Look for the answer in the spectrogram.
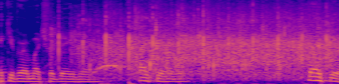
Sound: applause

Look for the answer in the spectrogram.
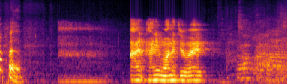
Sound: exhaling

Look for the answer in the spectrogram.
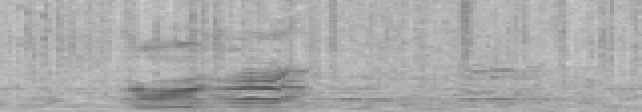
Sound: Blaze grunts

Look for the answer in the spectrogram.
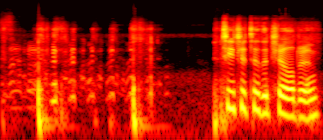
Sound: audience laughing

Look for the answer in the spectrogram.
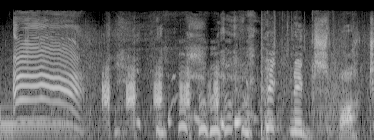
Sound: laughter

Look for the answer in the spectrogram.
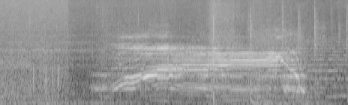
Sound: elk Bugles Very Close

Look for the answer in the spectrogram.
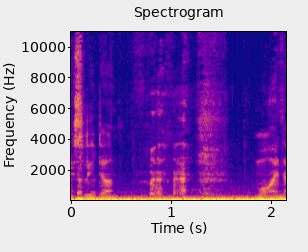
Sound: laughing

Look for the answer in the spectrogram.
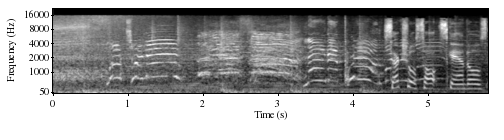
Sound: crowd

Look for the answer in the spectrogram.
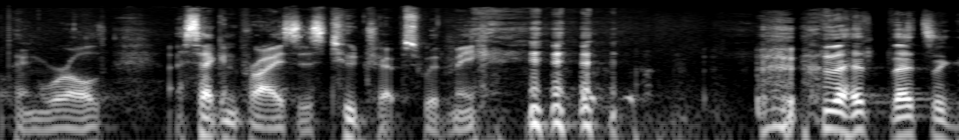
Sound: laughing

